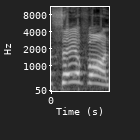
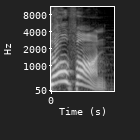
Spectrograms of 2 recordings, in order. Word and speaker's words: Seofon: wrong the entire time it's not sefon it's sofon he so it's so fun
